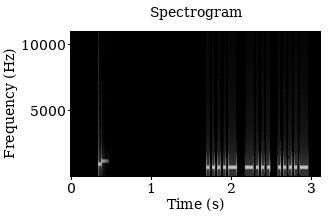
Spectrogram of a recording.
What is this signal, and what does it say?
Morse code, heard as a keyed tone, about 36 wpm, 700 Hz. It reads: 4B4
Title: Three Challenging Letter-Number Combinations 35wpm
